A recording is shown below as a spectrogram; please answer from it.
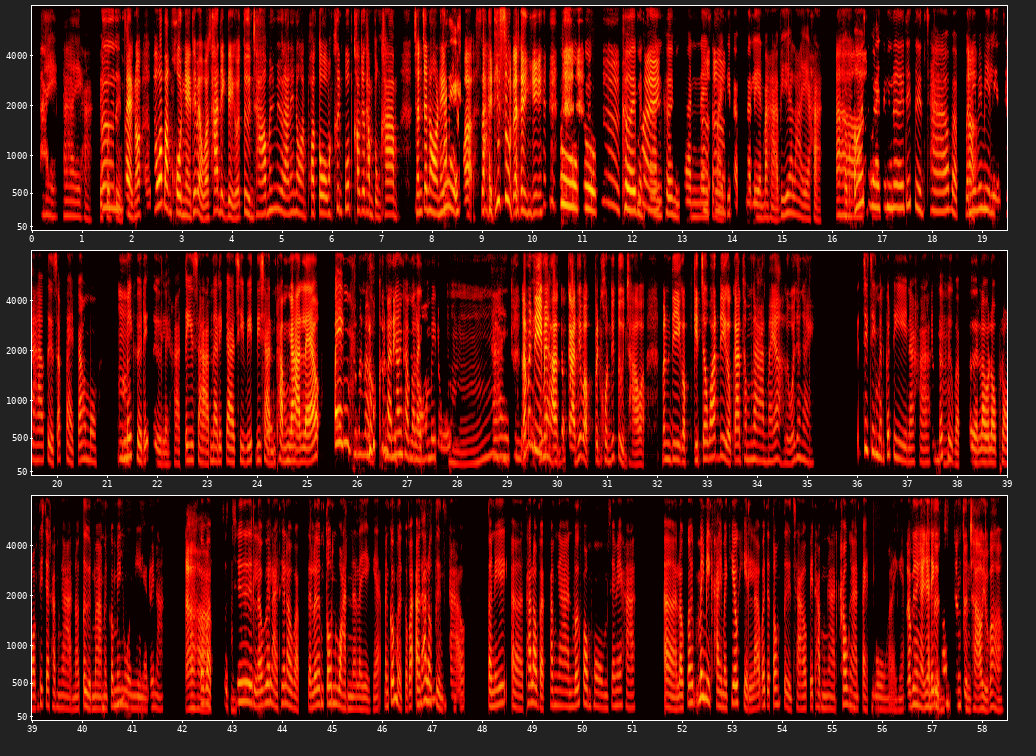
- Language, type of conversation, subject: Thai, podcast, ใครในครอบครัวของคุณมีอิทธิพลต่อคุณมากที่สุด และมีอิทธิพลต่อคุณอย่างไร?
- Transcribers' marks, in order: distorted speech; laughing while speaking: "สายที่สุด อะไรอย่างงี้"; mechanical hum; chuckle; other background noise; laughing while speaking: "ลุก"; tapping; in English: "work from home"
